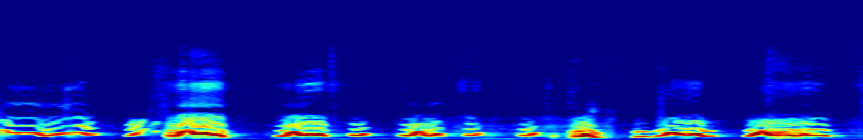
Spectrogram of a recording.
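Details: Guinea pigs kept as pets whining steadily, loud wavering squeals that dip and rise in pitch, repeated almost continuously with brief gaps, some carrying a rough, harsh edge.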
